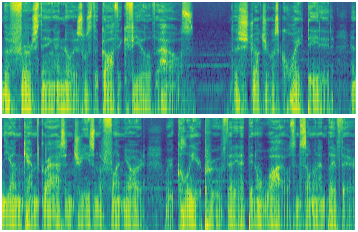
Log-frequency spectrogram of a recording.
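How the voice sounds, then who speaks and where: Over clear background noise, a man does a raspy, put-on character voice at a very deep, low pitch, speaking at a fairly slow pace with ordinary pitch variation. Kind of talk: horror narration. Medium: read story.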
